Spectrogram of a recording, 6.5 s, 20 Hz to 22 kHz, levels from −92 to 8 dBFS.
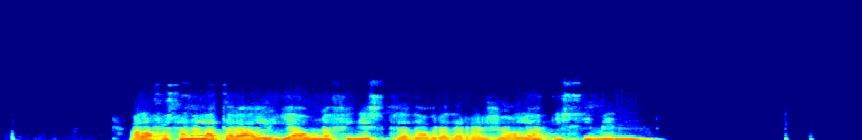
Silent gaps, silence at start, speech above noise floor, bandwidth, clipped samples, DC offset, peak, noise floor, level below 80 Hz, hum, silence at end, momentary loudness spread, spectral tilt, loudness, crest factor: none; 1 s; over 74 dB; 7.4 kHz; under 0.1%; under 0.1%; -2 dBFS; under -90 dBFS; -66 dBFS; none; 1.55 s; 7 LU; -9.5 dB/octave; -17 LUFS; 16 dB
